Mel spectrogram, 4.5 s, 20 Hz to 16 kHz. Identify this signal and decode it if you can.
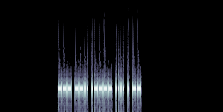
Morse code, heard as a keyed tone, about 52 wpm, 700 Hz. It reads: OZ1HEM
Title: DXCC-100 Call Signs - 6 Characters - 50wpm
